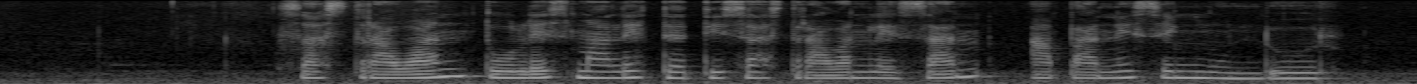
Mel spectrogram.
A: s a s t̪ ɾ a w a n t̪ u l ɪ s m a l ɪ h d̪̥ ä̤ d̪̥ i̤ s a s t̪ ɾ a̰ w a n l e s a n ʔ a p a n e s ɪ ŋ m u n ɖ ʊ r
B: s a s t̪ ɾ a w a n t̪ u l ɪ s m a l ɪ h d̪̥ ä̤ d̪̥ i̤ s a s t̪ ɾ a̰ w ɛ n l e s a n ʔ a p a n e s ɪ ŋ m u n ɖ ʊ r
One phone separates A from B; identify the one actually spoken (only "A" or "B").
A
